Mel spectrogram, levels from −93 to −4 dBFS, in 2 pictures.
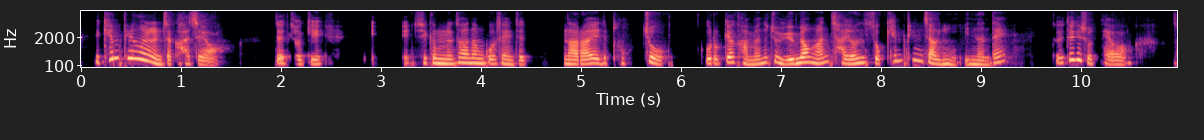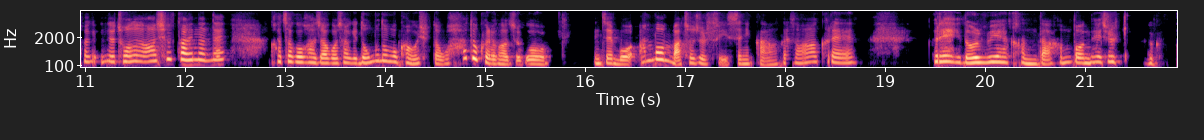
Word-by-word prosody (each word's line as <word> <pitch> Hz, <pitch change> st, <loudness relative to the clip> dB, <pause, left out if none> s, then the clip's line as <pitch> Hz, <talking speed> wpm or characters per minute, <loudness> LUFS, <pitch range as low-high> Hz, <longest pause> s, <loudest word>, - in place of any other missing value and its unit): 이 -, -, -2 dB
캠핑을 390 Hz, -, +3 dB
인제 175 Hz, -5 st, 0 dB
가제요. -, -, -3 dB, 0.5 s
네 95 Hz, -, +1 dB
저기 175 Hz, 0 st, -3 dB
이 -, -, -10 dB, 0.8 s
이 -, -, -8 dB
지금은 195 Hz, -3 st, +1 dB
사는 215 Hz, -2 st, +2 dB
곳에 185 Hz, 0 st, -2 dB
인제 160 Hz, -1 st, -4 dB, 0.4 s
나라의 180 Hz, +2 st, +3 dB
북쪽으로 195 Hz, -2 st, -4 dB
꽤 235 Hz, 0 st, +4 dB
가면은 185 Hz, +2 st, -2 dB
좀 225 Hz, -2 st, -1 dB
유명한 210 Hz, +5 st, +3 dB
자연 190 Hz, +1 st, +1 dB
속 225 Hz, -, -3 dB
캠핑장이 255 Hz, -, -1 dB
있는데 170 Hz, -, -3 dB, 0.4 s
그게 -, -, -5 dB
되게 345 Hz, 0 st, +4 dB
좋대요. 165 Hz, -, -3 dB, 0.5 s
자기 255 Hz, -2 st, -3 dB
근데 260 Hz, +1 st, -2 dB
저는 270 Hz, +1 st, +1 dB
"아 280 Hz, -, +2 dB
싫다." 365 Hz, +3 st, +3 dB
했는데 340 Hz, +1 st, +1 dB, 0.5 s
"가자고 260 Hz, -2 st, +2 dB
가자고 215 Hz, -3 st, +2 dB
자기 205 Hz, -1 st, -2 dB
너무너무 265 Hz, +4 st, 0 dB
가고 215 Hz, -4 st, -1 dB
싶다."고 180 Hz, -3 st, -5 dB
하도 410 Hz, -, +3 dB
그래 225 Hz, -, +1 dB
가지고 165 Hz, 0 st, -1 dB, 0.4 s
인제 195 Hz, +1 st, -1 dB
뭐 165 Hz, -3 st, +2 dB
1 280 Hz, +5 st, -4 dB
번 355 Hz, -5 st, +6 dB
맞춰줄 205 Hz, -3 st, +1 dB
수 -, -, -13 dB
있으니까. 175 Hz, -4 st, -6 dB
그래서 205 Hz, +1 st, -7 dB
'아 250 Hz, +2 st, -2 dB
그래, 230 Hz, -4 st, -2 dB, 0.7 s
그래 270 Hz, 0 st, +4 dB
널 230 Hz, +2 st, +7 dB
위해 255 Hz, -1 st, +5 dB
간다.' 180 Hz, -5 st, -1 dB
1 225 Hz, +2 st, -3 dB
번 220 Hz, 0 st, +2 dB
해줄게 255 Hz, +1 st, -2 dB, 0.2 s
하고. -, -, -8 dB
220 Hz, 335 characters per minute, -22 LUFS, 180-260 Hz, 0.8 s, 널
